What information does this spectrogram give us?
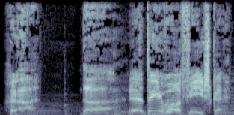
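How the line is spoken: Loud laughter. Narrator (Russian): расхохотался генерал

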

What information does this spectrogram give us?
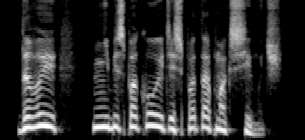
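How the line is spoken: Timid. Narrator (Russian): робко вступилась Марья Гавриловна

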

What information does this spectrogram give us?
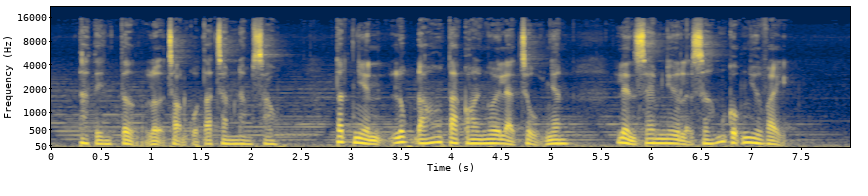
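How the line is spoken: Hesitant, sighing. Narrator (Vietnamese): Mỹ Hoa ... tự hồ do dự, cũng thở dài

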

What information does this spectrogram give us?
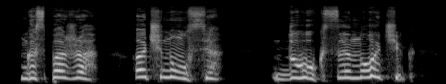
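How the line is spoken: Woman's choked rasp. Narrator (Russian): прохрипела женщина, гулко сглатывая застывший в горле ком

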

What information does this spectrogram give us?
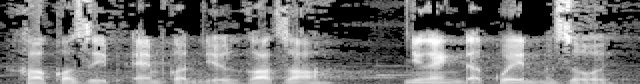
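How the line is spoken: Smiling. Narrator (Vietnamese): Trang Hạo Nhiên chỉ mỉm cười

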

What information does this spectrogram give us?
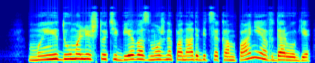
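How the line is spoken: Plain. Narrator (Russian): ответил Калиадес

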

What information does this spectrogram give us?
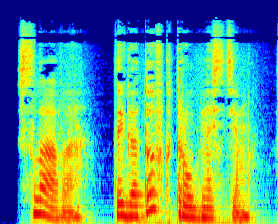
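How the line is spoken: Solemn question. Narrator (Russian): спросила я торжественно

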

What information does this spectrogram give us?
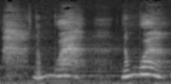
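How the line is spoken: Low muttering. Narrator (Vietnamese): Trương Lập và Nhạc Dương thấp giọng lẩm bẩm

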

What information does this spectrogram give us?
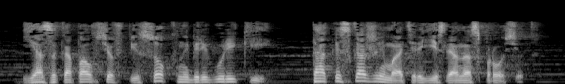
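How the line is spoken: Whispering. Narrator (Russian): Стал шептать ему

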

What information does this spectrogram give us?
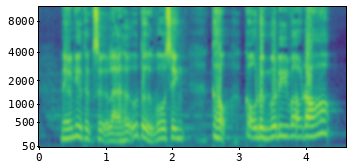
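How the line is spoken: Sudden alarmed cry. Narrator (Vietnamese): Tiểu Mã thất thanh kêu lên

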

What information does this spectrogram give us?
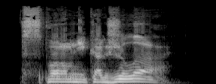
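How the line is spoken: Scoffing snort. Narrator (Russian): хмыкнул Батый

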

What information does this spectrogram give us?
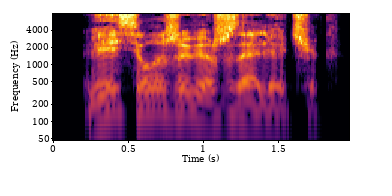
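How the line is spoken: Goblin's snort. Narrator (Russian): хмыкнул гоблин

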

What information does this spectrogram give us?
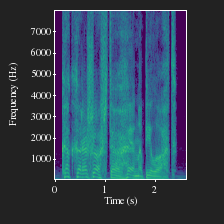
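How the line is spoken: Tired exhale. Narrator (Russian): Лиса устало выдохнула

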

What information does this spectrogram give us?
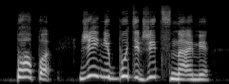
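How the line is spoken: Excited exclamation. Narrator (Russian): воскликнула Лили

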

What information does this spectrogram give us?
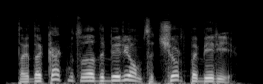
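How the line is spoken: Involuntary shout. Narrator (Russian): прокричал Ник, хоть и не собирался кричать

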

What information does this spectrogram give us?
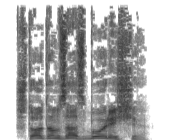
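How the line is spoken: Shouting. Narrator (Russian): крикнул Дарк Силерею

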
